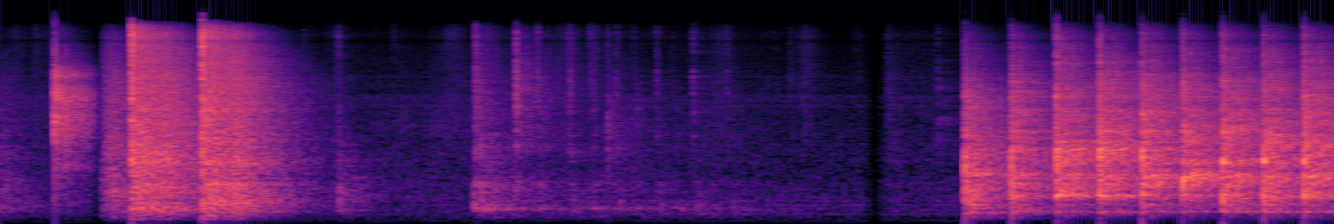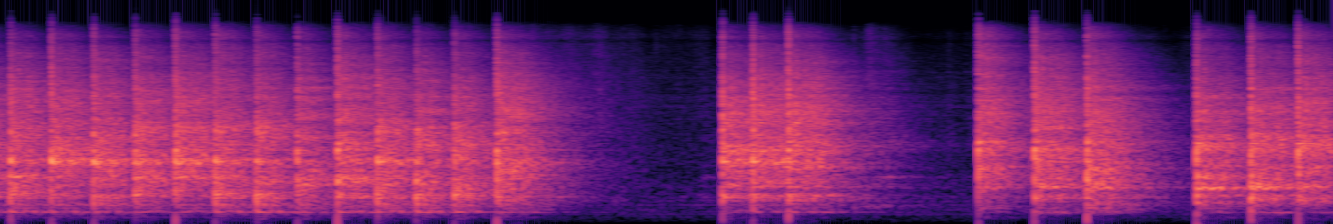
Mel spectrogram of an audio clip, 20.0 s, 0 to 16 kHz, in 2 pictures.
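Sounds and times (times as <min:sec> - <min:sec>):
rubber mallet hammering on wood: 0:00.4 - 0:02.3, 0:07.2 - 0:14.3, 0:15.4 - 0:16.4, 0:17.3 - 0:20.0.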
